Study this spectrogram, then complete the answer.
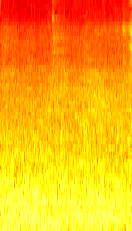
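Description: Busy train station ambience in Mumbai, India, with a continuous loud rumble and roar of a passing train filling the space and no clear voices.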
